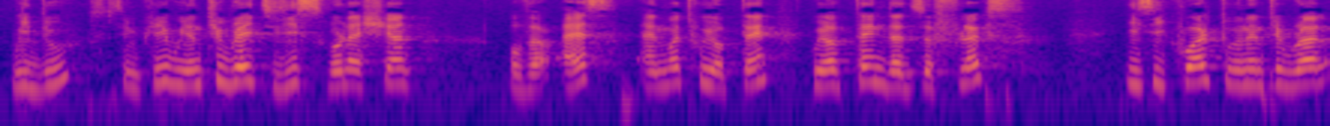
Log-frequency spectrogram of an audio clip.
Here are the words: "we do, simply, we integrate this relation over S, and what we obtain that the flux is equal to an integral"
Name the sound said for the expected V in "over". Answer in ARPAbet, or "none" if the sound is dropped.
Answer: V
